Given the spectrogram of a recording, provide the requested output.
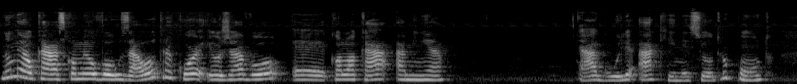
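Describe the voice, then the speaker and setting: A woman speaks at a fairly slow pace in a plain, everyday voice, her pitch fairly high with ordinary variation. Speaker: crochet instructor. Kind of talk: tutorial.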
